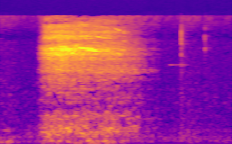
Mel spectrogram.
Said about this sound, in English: Then the next technique you will use, right, is breathing techniques. First, we're going to breathe in.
